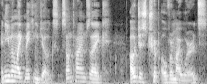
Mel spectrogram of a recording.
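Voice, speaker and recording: A man's voice at a fairly quick pace, with audible room echo. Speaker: university student vlogger. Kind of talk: casual vlog monologue. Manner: fast; halting, with fillers and restarts.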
